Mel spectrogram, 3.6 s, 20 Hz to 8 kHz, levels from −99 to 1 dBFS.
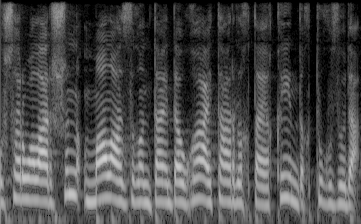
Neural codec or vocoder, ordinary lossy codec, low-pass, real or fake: none; none; none; real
